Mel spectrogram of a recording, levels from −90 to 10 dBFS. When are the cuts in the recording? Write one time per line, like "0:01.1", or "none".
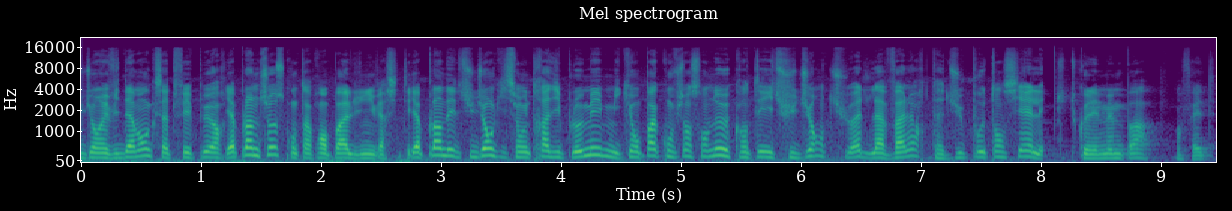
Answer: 0:01.2
0:02.7
0:05.4
0:08.0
